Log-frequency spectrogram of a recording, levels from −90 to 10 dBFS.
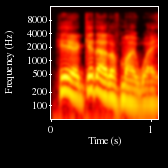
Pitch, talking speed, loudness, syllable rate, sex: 155 Hz, 335 wpm, -15 LUFS, 7.2 syllables/s, male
